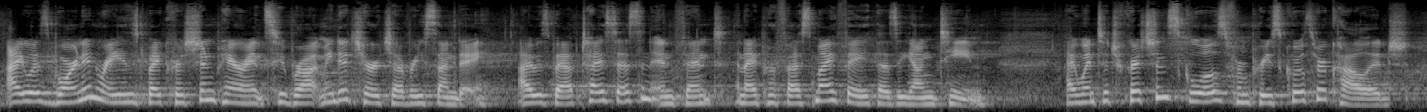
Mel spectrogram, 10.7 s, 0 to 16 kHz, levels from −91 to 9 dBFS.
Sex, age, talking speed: female, 20-39, 220 wpm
